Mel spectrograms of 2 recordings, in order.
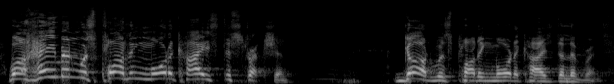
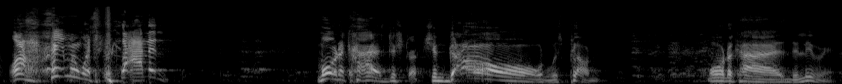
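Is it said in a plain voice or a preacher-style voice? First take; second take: plain; preacher-style. First: It is said in the speaker's plain voice. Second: It is said like an American preacher.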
